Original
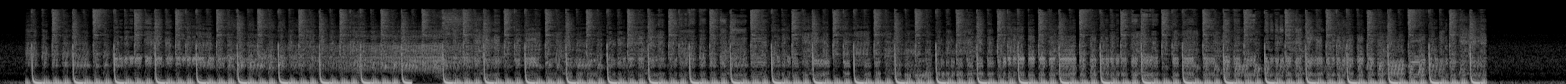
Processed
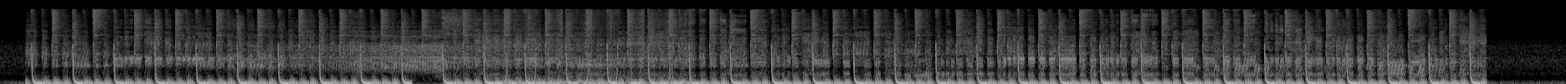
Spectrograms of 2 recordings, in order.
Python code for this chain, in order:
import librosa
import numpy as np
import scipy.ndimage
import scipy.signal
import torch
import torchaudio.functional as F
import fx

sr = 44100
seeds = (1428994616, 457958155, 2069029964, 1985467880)

y = fx.reverse_delay_fb(x, sr, ms=117, feedback_pct=59, wet_db=-4.5, at=(4.72, 6.92))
